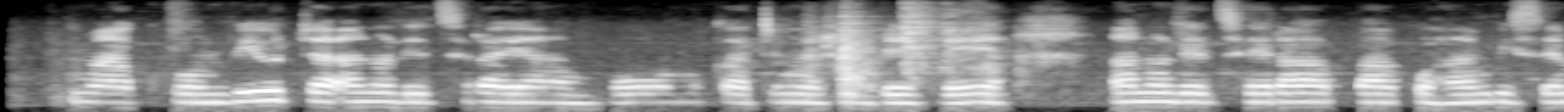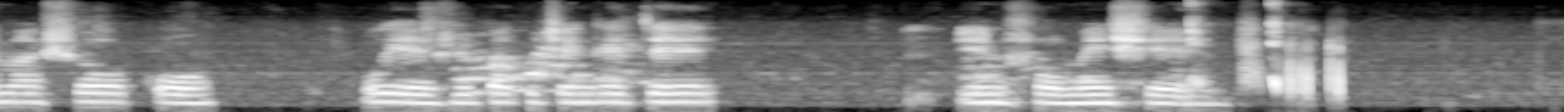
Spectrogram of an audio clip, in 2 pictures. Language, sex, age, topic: Ndau, female, 25-35, health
